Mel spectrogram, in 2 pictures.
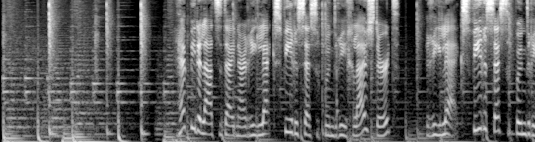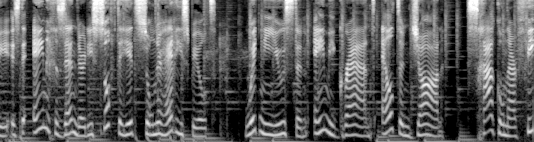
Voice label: Commercial Dutch; European; Male; 20s-30s

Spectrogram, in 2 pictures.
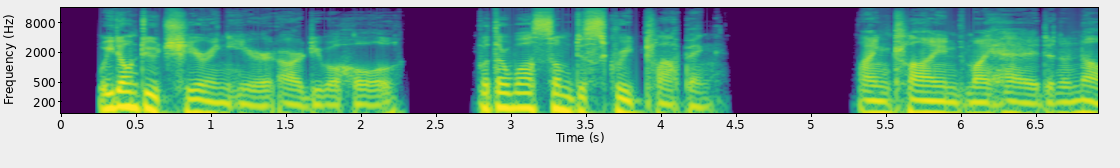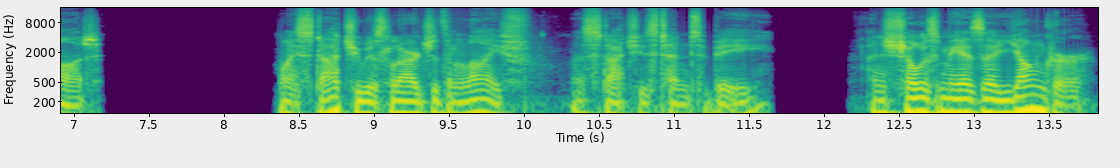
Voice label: Audiobooks, 20s-30s. Male. Irish.

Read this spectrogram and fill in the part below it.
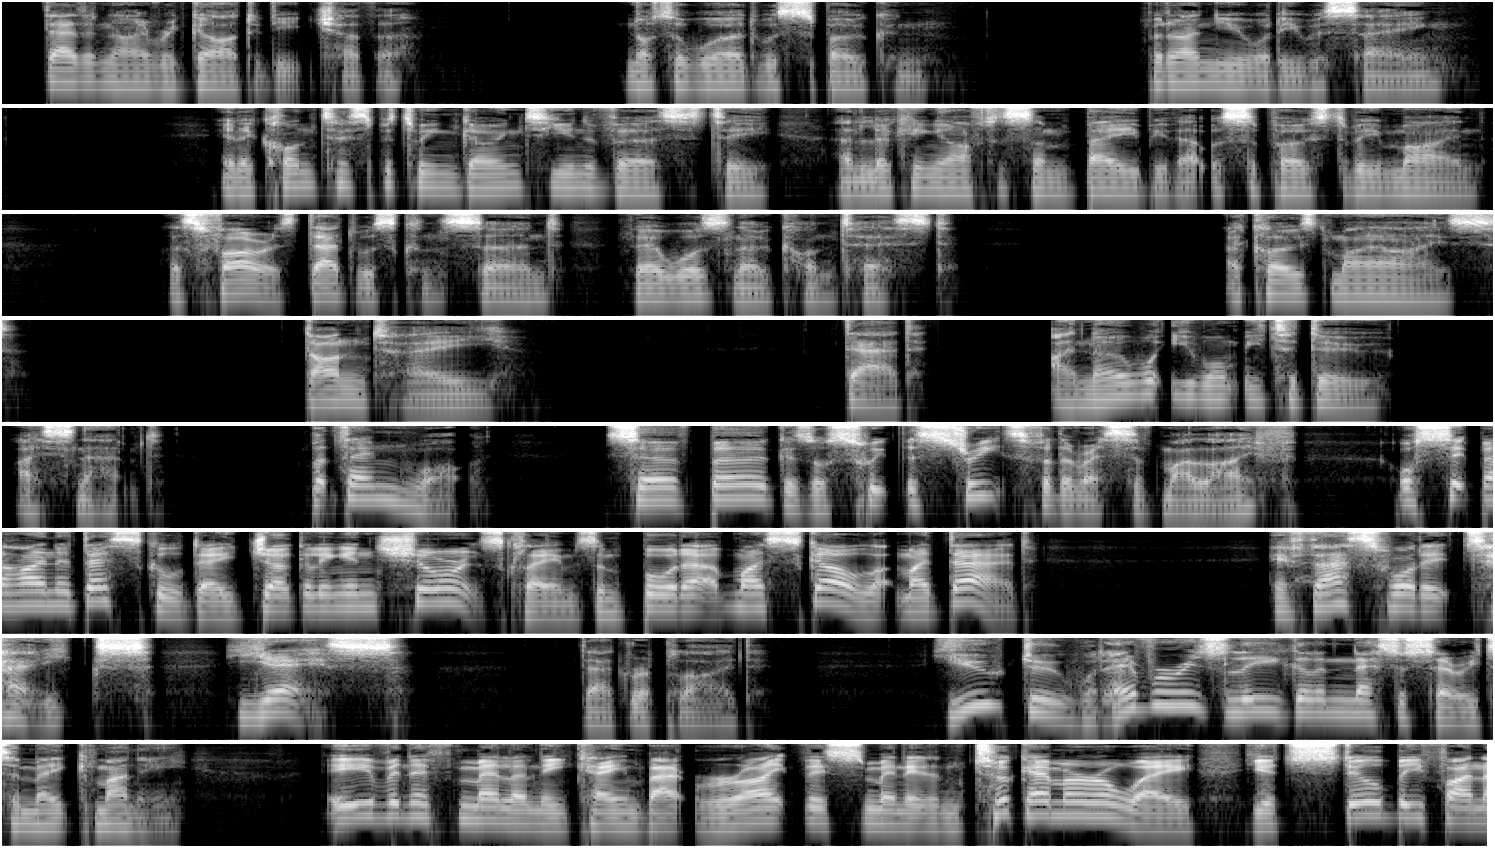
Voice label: Audiobook

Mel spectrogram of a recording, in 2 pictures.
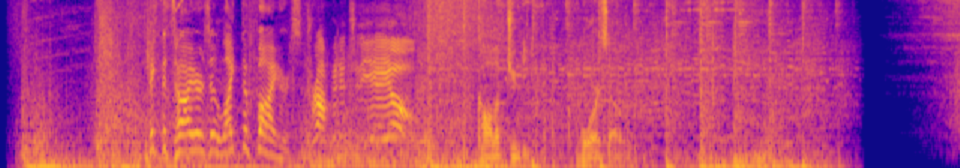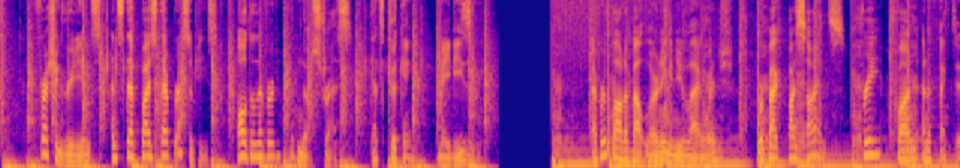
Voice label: American

